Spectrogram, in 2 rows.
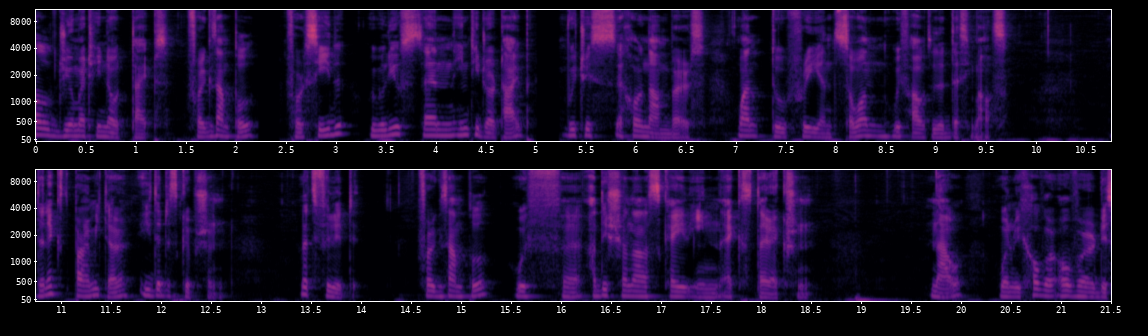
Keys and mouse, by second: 0.0 click, 4.8 middle click, 5.8 middle click, 7.4 middle click, 10.6 drag, 11.9 middle click, 13.0-21.5 drag, 16.7 d.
